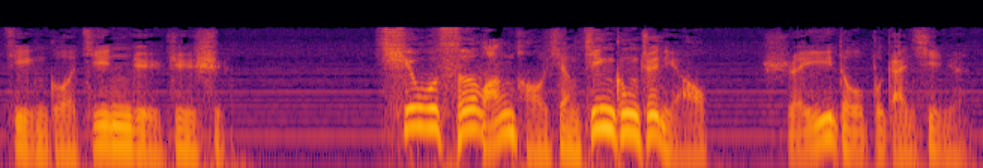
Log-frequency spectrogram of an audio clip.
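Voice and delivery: low, understated explanation; cool, faint smile. A narrator's reading. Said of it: "淡淡一笑说".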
